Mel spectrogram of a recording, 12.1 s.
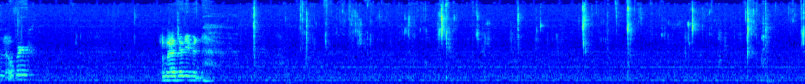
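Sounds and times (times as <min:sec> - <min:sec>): person chewing noodles: 0:03.6 - 0:12.0.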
